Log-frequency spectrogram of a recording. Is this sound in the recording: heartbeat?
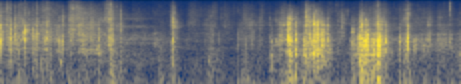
no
